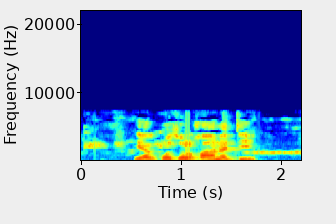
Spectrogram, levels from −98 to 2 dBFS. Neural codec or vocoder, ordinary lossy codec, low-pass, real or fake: none; MP3, 64 kbps; 7.2 kHz; real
